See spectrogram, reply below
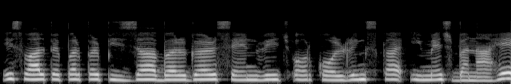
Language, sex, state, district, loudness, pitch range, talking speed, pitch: Hindi, female, Arunachal Pradesh, Lower Dibang Valley, -17 LUFS, 210-230 Hz, 150 wpm, 220 Hz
